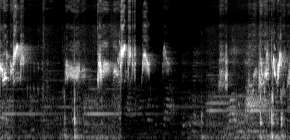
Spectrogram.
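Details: Daily morning singing from a trained red-whiskered bulbul from Gia Lai: lively warbled phrases and short buzzy-edged whistles in bursts, with one silent gap midway and a steady faint tone behind.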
